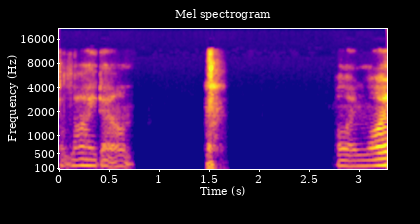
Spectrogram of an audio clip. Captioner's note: snorting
